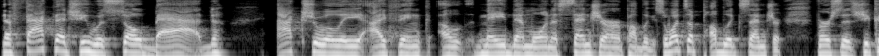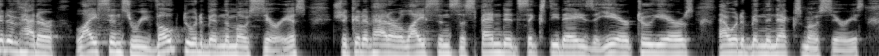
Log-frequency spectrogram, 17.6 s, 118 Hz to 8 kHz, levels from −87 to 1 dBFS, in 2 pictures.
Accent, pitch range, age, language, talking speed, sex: American, 125-145 Hz, 30-49, English, 200 wpm, male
